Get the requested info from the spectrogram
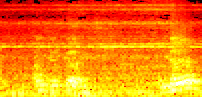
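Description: A man's voice in a few short spoken fragments, with a thin steady high-pitched whine underneath.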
